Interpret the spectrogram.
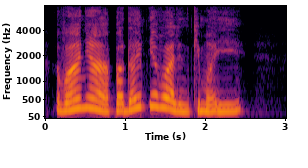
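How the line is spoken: Young voice calling. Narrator (Russian): Она позвала юным голосом

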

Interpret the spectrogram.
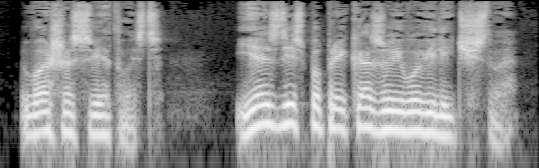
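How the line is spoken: Calm reply. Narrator (Russian): спокойно ответил коренастый капитан

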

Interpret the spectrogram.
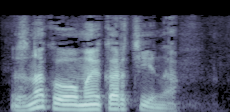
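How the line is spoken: Gloomy. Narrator (Russian): мрачно произнес Людзе

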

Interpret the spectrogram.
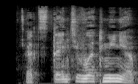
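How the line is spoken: Sharp shout. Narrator (Russian): прикрикнул я

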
